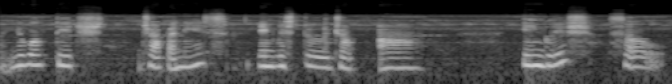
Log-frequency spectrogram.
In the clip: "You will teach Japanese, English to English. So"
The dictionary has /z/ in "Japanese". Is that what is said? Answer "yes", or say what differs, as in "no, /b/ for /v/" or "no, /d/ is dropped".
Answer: no, /s/ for /z/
